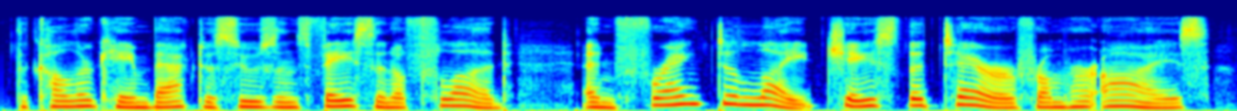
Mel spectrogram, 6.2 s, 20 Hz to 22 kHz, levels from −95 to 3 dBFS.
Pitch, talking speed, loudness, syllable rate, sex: 195 Hz, 185 wpm, -15 LUFS, 4.4 syllables/s, female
